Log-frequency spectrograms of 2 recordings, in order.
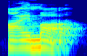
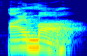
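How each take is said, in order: Both takes have the same delivery.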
